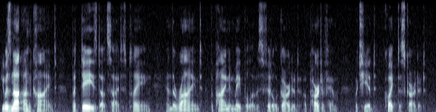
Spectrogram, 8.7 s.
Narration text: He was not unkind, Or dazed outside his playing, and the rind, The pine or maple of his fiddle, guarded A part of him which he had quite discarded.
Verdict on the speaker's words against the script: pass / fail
fail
